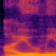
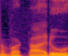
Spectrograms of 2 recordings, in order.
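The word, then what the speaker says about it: Wataru: उन्होंने मुझसे बोला था मेरा नाम आयुमी नहीं है। यह मेरे नाम का प्रोनाउन है। मेरे नाम का प्रोनाउंसिएशन वटारू है।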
